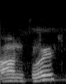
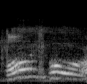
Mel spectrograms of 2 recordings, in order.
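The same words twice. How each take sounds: First: Said in the usual way. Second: High, loud excited call. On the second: Real, not acted. Announcing rider start on livestream.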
